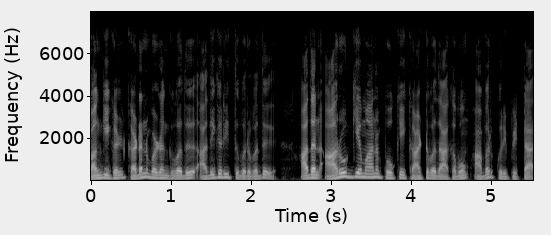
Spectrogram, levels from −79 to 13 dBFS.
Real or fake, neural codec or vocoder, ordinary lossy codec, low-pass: real; none; none; 7.2 kHz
